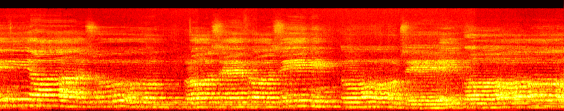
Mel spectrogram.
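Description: A choir of men chants together in a large echoing hall.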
